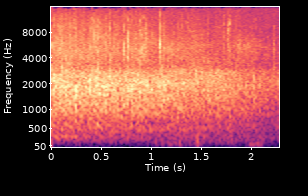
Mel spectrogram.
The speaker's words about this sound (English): And I just want to say thank you to every single person who's been involved in Summit. So can we give a huge round of applause to the entire team? I mean, so many students and faculty.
